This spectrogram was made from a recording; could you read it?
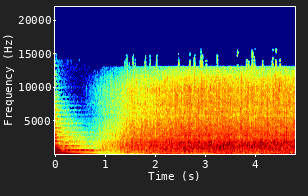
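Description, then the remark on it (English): A mountain stream in Switzerland rushes steadily, a dense wash of flowing water that swells in after a brief fading musical tone and continues unbroken to the end. “In the mountains of Switzerland, water is everywhere. Streams, rivers, and lakes flow into the Grand Dixence, the world's tallest gravity dam.”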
